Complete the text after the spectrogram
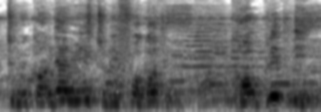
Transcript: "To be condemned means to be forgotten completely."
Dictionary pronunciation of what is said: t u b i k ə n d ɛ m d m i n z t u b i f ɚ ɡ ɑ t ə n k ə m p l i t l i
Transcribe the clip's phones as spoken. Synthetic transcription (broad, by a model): t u b i k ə n d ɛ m m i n s t u b i f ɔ ɡ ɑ t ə n k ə m p l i t l i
